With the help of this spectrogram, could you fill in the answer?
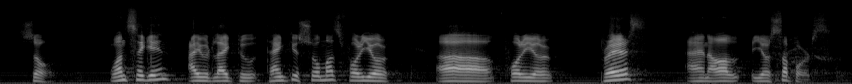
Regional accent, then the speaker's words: Nepal; now in Kathmandu, Nepal; Well, this is what Nepal looks like. This Himalaya mountain is just in front of my hometown where I was born. Now I live in Kathmandu, but it could be seen from my hometown

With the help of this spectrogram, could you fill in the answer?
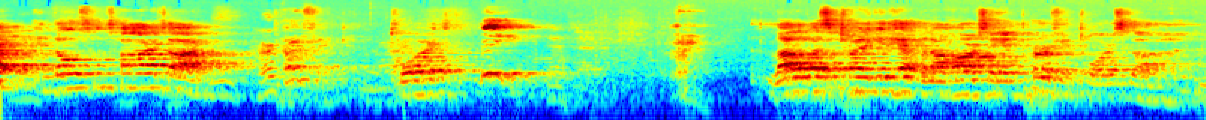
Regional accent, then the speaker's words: Atlanta, Georgia, United States; because I'm from Atlanta, so we don't have to put all that extra others in there.

